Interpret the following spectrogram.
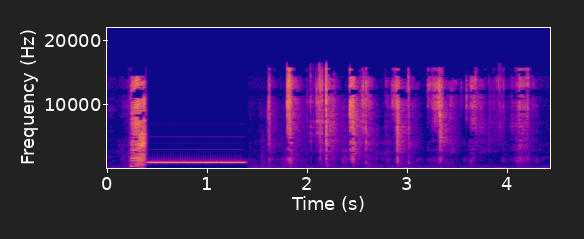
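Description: A short burst, then a steady high censor bleep about a second long, edited in with all other sound muted under it. After it come many small wet clicks and cracks of seafood being eaten: crab shell and meat handled at the mouth and chewed.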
